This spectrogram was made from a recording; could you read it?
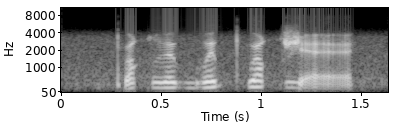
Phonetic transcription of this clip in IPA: kʷʼɛqðɯɡʷɛ kʷʰœqʒæ̰

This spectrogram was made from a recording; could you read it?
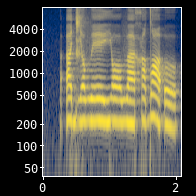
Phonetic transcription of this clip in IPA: ʔad͡ʑʌveːjɔː va xɔdˤʌːʔoː

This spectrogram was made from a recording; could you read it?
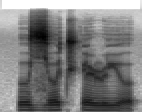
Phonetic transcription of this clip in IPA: uzʲot͡ʃʼø ɭyo̯

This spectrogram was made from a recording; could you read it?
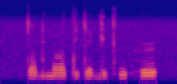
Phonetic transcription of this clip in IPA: t̪ɑd̪ɪmɑ tɪt̪ɛɡɪ t̪ʰuhə˞

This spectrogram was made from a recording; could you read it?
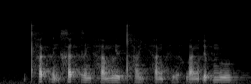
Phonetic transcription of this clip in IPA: t̪ʰa˦˥k̚ɣə̰˧˨nxa˦˥t̚ɣə˨˦n ha˨˦mlɨ˧˩t̪ʰa̤˨˩j ha˨˦ŋhɨ̤˨˩ə̯hwa˨˦ŋɗə˦˥p̚ mu˧

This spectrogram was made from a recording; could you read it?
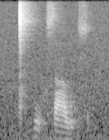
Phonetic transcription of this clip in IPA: ǀi̤ wɔ̤saːwo̤s

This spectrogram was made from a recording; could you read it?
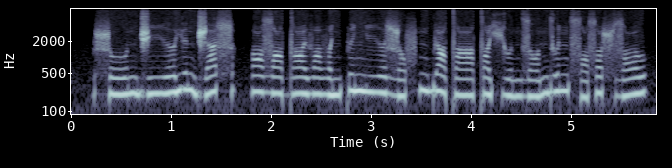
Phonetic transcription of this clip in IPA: ɬo nd͡ʒiːə̯jɪnd͡ʒaɬ | ɔzˤʊ dˤeːðeðˤɪɲ pɪɲiːə̯ɮɔf mbetˤeː tˤuçʊːnzɔ ndʊːɲsˤʊsˤuɬ zˤo

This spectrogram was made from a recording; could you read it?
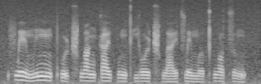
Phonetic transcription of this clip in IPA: fwe˥˩ɪ̯mi˥nmʊ˨ŋ pʰṵ˨˩ ʈ͡ʂʰwɑ˥˧ŋka˥˧ɪ̯ pʊ˥˩ŋt̪ʰjo˥ʊ̯ ʈ͡ʂʰwa˧˥ɪ̯t͡swe˧ɪ̯mɤ˧˥ t̪ʰwɔ˥˧ t͡sʊ˥˩ŋ

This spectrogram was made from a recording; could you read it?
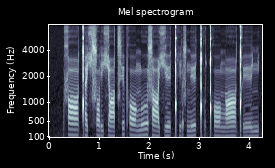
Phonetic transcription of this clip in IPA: xɑːǃæç sɔɾiçɑː t͡sʰɪpʰɔː ŋʊːsɑː çɪːǃʰiɾʊs ŋɪːǃʰʊǃʰɔː ŋɑːǃʼɪːɲ

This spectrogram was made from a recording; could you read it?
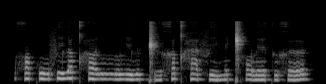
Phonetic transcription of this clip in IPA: xɒko felœqʰo lːolelɵɡ͡ǁœ xɵqʰɛfe nɛǁʰɔlɛ kɵxœ

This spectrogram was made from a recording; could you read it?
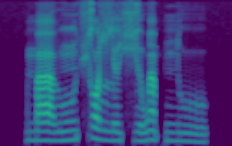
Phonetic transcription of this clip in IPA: mavũçɔ ɮɘçɘwãp ɲu

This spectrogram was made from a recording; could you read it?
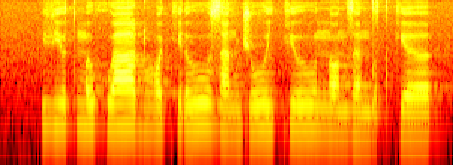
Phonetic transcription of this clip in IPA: vʲuːtmə xʷaː ɖʱɔkʲəɾuː zand͡ʒuːlʲ kʲuː nɔnzə ndɔtkʲəː

